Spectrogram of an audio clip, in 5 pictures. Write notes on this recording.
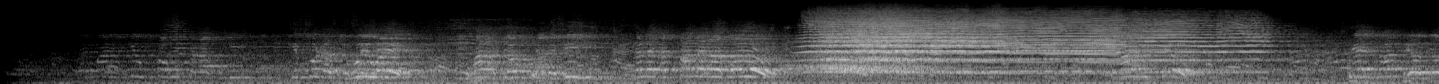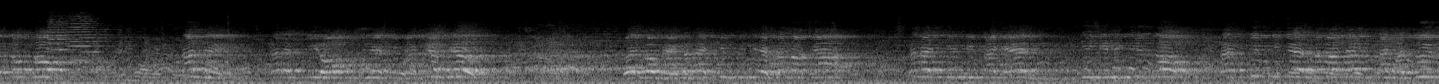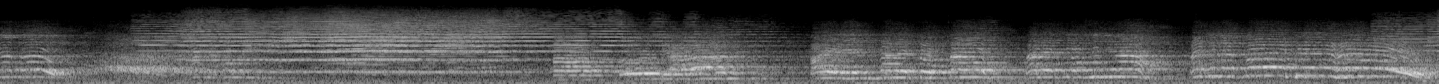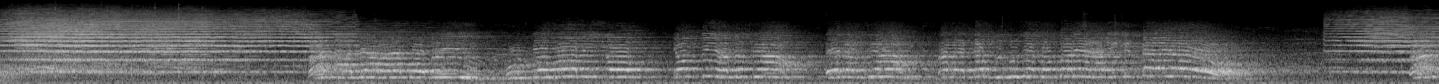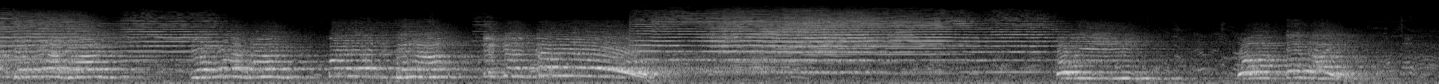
Protest against U.S. beef, Rode NT4+Zoom H4n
